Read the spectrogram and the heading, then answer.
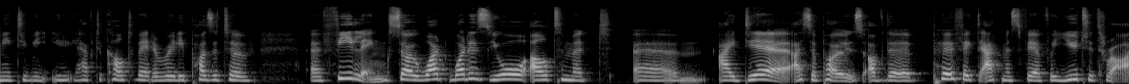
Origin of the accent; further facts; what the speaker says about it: South Africa; I'm South African, as you can hear.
